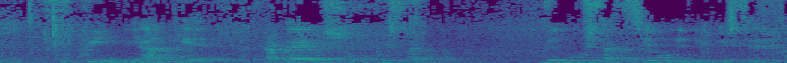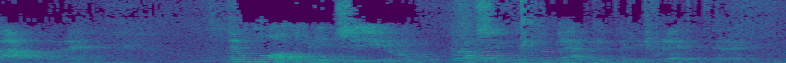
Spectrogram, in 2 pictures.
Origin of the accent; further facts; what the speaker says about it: Merano, Trentino-Alto Adige, Italy; io, per esempio, che ho vissuto i primi 30 anni a Merano, da piccola andavo col nonno, con i genitori, con i fratelli in giro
